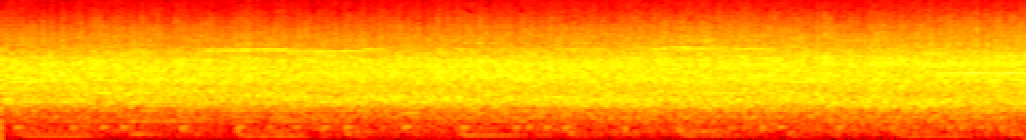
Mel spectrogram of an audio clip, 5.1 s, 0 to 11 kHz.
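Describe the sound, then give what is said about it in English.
A huge stadium crowd roars and cheers after a Raiders touchdown, as Charlie Smith catches a 32-yard pass from Stabler down the middle: a dense, steady wall of noise that holds loud and unbroken for the whole stretch. “The crowd comes apart at the seams as Charlie Smith catches one from 32 yards down the middle, the identical pattern and play that Smith ran and Stabler hit him on against the Dallas Cowboys.”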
